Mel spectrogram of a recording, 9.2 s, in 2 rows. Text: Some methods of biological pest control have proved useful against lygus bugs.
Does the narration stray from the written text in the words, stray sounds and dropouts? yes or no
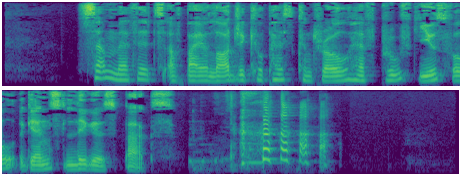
yes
